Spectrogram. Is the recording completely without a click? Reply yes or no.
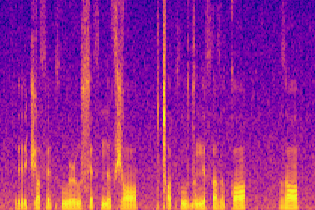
no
